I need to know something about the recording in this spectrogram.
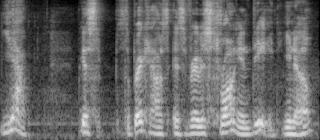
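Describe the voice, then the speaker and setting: A man hosting a story show, presenting excitedly to viewers and often halting to repeat phrases. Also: fairly high pitch, breathy edge.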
